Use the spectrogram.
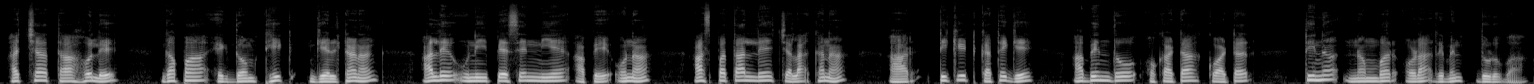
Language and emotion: Santali, neutral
